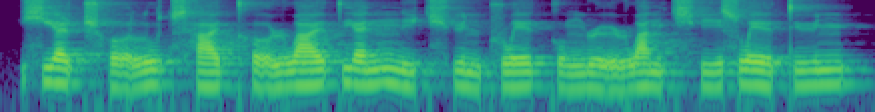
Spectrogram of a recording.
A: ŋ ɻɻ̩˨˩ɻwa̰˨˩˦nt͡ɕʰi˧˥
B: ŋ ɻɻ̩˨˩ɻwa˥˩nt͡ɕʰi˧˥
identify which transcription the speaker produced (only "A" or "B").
B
